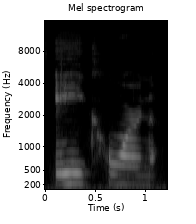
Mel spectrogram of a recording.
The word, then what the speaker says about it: acorn: be looking at our Acorn card everyone say acorn Acorn notice how when you hear the a in the beginning it sounds long not like the word Apple that has a short a we hear Apple an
